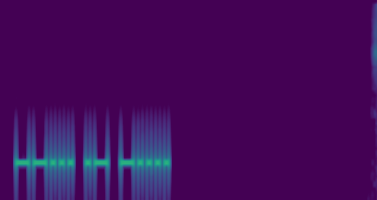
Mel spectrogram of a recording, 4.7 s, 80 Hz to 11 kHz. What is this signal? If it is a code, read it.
Morse code, heard as a keyed tone, about 22 wpm, 700 Hz. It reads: 7A6
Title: Common Cut Numbers - 3-Digit 22wpm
